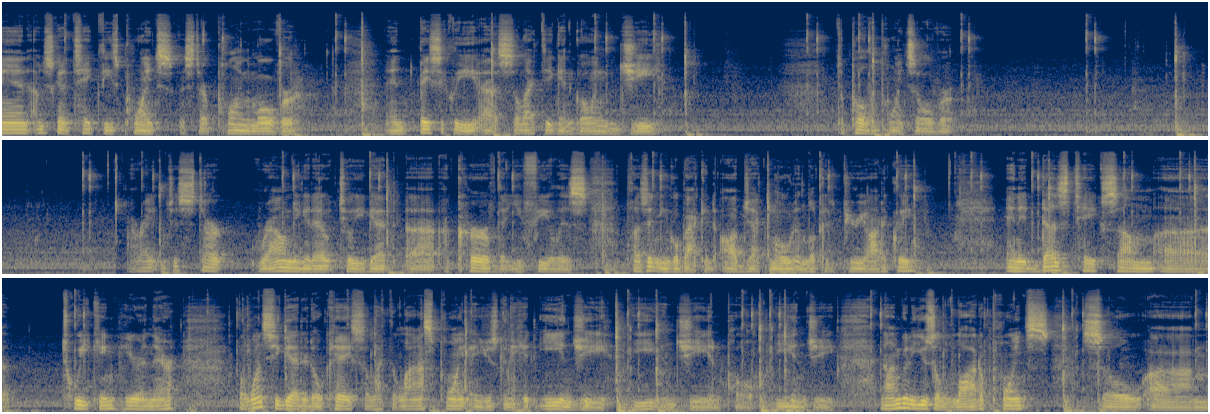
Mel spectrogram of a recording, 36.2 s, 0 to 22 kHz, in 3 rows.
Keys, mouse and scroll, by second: 0.6-2.5 drag, 2.8 a, 3.3-5.0 drag, 4.8 g, 6.5-8.3 drag, 6.8 g, 8.6-10.1 drag, 8.7 g, 11.7 g, 13.6 g, 16.0 g, 18.1 Tab, 19.7 Tab, 21.0-25.6 drag, 21.1 g, 22.5 g, 24.0 g, 26.9 a, 27.5-29.4 drag, 30.2 e, 30.7 g, 31.7 e, 32.0 g, 33.6-34.8 middle drag, 34.7 e, 35.2 g.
